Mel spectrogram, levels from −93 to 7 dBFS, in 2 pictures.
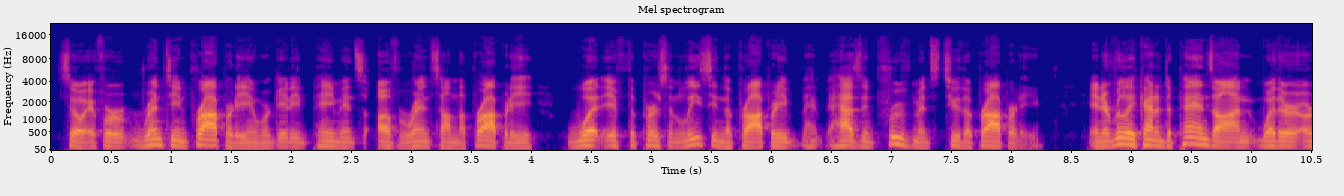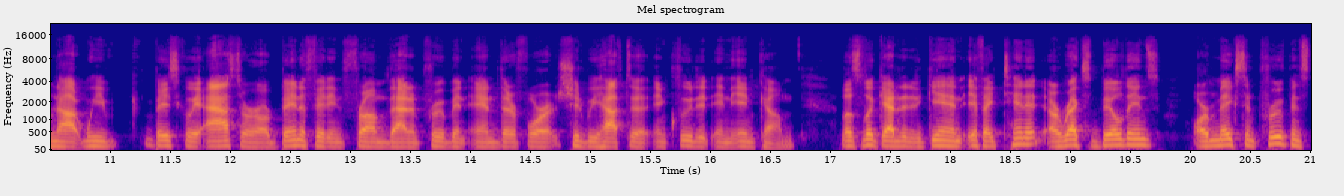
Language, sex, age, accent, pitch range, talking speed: English, male, 30-49, American, 110-135 Hz, 195 wpm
